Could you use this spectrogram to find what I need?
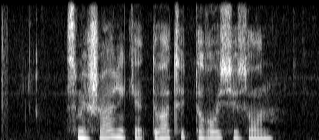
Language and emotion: Russian, sad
